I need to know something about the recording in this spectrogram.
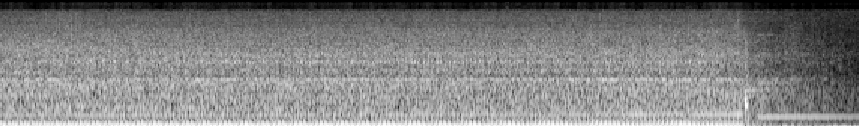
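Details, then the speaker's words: Kia Stinger, damage underneath, at auction: catches and runs at a steady fast idle with a coarse raspy edge for five seconds, then shut off; exhaust leak underneath suspected, not confirmed. "Yeah, that didn't sound particularly good, did it? Yeah, no, it sounds like an exhaust leak from underneath the car."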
